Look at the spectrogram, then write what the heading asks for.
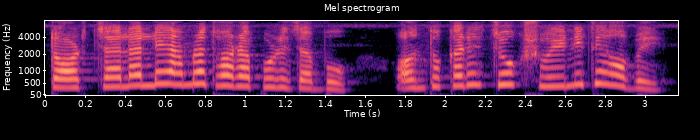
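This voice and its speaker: A woman voicing a brave, sharp-witted young village girl in a cartoon story, assertive and reasoning. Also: very high-pitched, fast talker. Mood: confident, urgent.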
